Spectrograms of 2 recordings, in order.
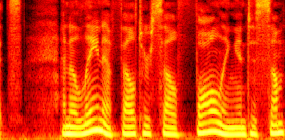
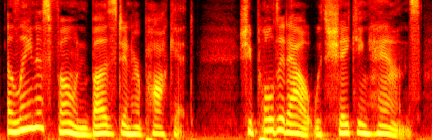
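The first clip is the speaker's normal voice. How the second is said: usual speaking voice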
